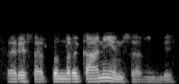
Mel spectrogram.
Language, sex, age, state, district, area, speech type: Telugu, male, 18-30, Telangana, Bhadradri Kothagudem, urban, conversation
